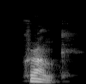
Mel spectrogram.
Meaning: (adjective) Crazy and intoxicated; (noun) A type of hip hop that originated in the southern United States; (verb) 1. To cry like a crane 2. simple past and past participle of crank
- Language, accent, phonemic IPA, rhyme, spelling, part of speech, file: English, Australia, /kɹʌŋk/, -ʌŋk, crunk, adjective / noun / verb, En-au-crunk.ogg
